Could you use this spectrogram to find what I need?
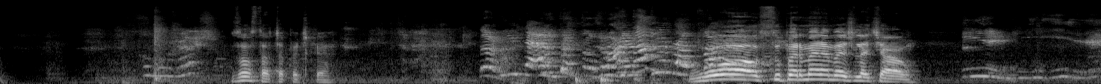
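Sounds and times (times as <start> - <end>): child chattering and calling out: 9.6 - 11.0.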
